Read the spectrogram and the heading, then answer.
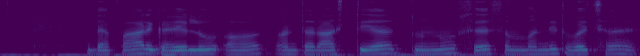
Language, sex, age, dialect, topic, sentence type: Maithili, male, 18-24, Bajjika, banking, statement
